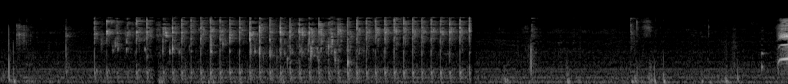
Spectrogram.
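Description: A fork beating eggs in a bowl: fast, even clicking of metal against the bowl for nearly four seconds, which stops abruptly.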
